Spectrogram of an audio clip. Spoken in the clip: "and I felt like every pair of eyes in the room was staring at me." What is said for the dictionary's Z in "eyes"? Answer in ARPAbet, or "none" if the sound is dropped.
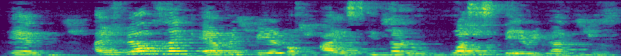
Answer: S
